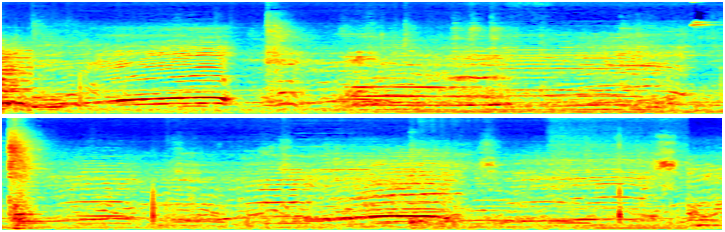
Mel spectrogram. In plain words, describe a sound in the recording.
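Goats bleat loudly and repeatedly close by.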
